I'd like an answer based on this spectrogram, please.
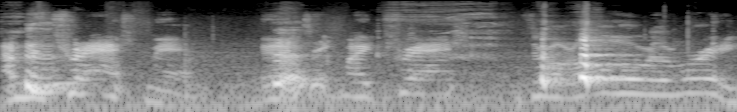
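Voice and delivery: rough, loud, drawn-out bellow. Repeating the quote on request in a Danny DeVito impression. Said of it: "That was a really good spot-on impression".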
